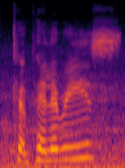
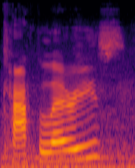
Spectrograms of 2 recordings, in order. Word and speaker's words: capillaries: Yeah, so we say it capillaries, like capillaries, as in your eyes. And I didn't know that actually in America it's pronounced capillaries.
